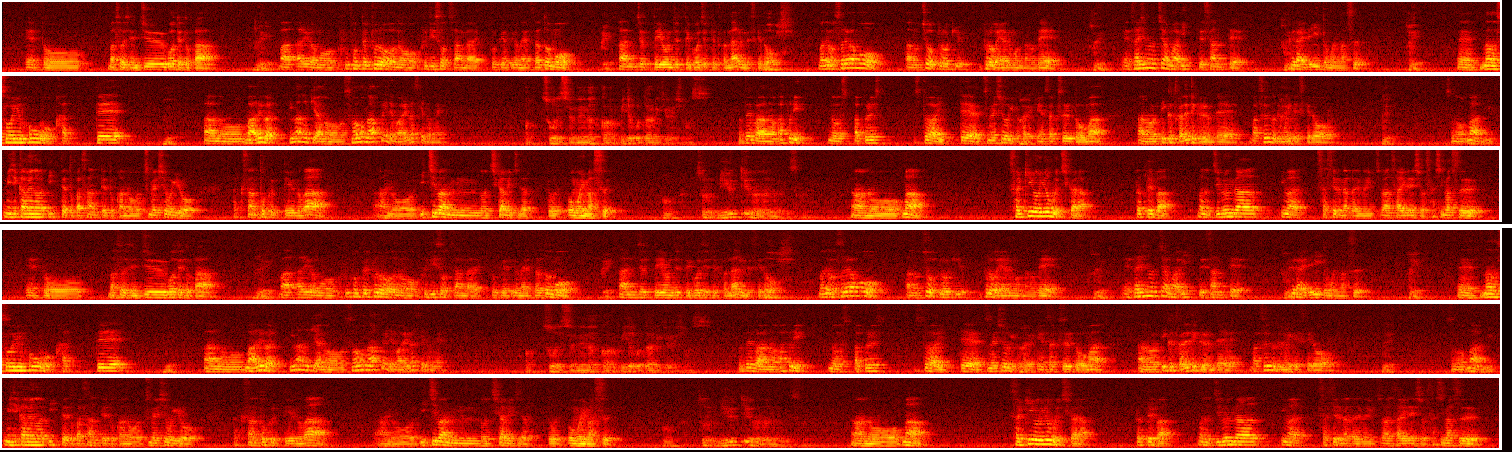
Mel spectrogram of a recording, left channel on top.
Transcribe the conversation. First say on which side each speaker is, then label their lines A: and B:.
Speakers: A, on the left; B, on the left.
A: えーっと、まあそうですね、15手とか、
B: はい、
A: まあ、あるいはもう、ふ本当にプロの藤井聡太さんが解くようなやつだと、も
B: はい、え
A: う30手、40手、50手とかなるんですけど、
B: ー
A: まあでもそれはもう、あの、超プロ級、プロがやるもんなので、
B: はい、
A: えー最初のうちはまあ1手、3手
B: はい、
A: くらいでいいと思います。
B: はい、
A: えーなので、そういう本を買って、
B: はい。
A: あの、まあ、あるいは、今時、あの、スマホのアプリでもありますけどね、
B: あ、そうですよね。なんか見たことある気がします。
A: 例えば、あの、アプリの、アップルストア行って、詰将棋とかで検索すると、
B: はい、
A: まあ、あの、
B: え
A: いくつか出てくるんで、まあ、そういうのでもいいですけど、
B: はい、はい、
A: その、まあ、
B: うん、
A: み短めの1手とか3手とかの詰将棋をたくさん解くっていうのが、
B: はい、
A: あの、
B: はい。
A: 一番の近道だと思います。
B: あ、その理由っていうのは何なんですかね。
A: あの、まあ、先を読む力。例えば、
B: はい、
A: まず自分が今指せる中での一番最善手を指します。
